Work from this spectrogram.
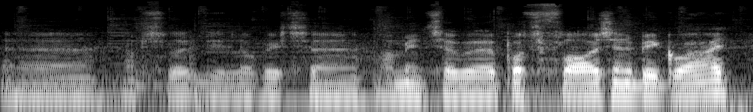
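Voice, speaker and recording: A man's voice: fairly low pitch, little pitch movement, a little fast, darkish tone. British man chatting, music behind. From United Kingdom. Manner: chatty, matey, peppered with British slang. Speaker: vanlife vlogger. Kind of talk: casual hands-on video tour and fitting commentary. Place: inside a small campervan.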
